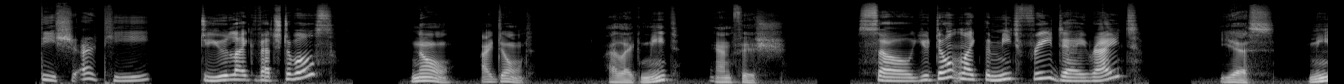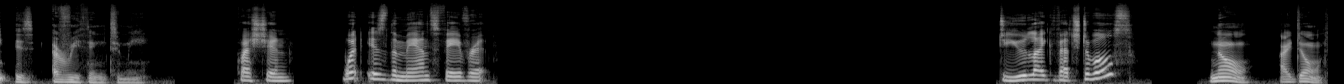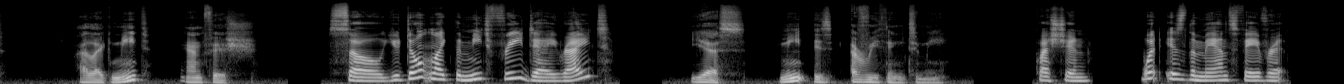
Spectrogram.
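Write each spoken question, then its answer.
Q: what is the man's favorite?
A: Meat (and fish)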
